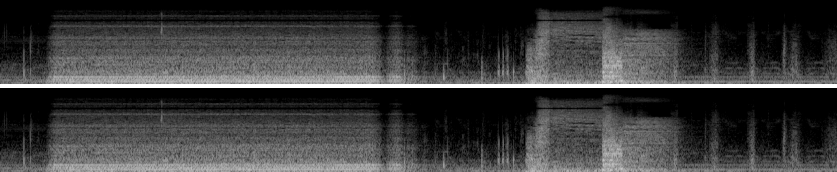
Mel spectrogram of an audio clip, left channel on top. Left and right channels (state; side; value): identical; both; correlation 1.00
